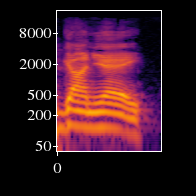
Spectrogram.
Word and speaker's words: Gagne: I was like, Gagne, I think of the Dodgers closer back in the day. – Gagne is actually how they pronounce it.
